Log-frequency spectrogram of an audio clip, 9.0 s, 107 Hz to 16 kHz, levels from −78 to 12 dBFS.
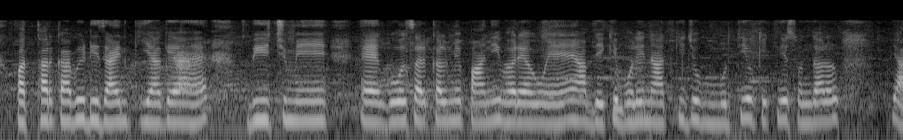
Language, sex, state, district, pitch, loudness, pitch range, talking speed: Hindi, female, Bihar, Begusarai, 210 Hz, -20 LUFS, 200-215 Hz, 185 wpm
